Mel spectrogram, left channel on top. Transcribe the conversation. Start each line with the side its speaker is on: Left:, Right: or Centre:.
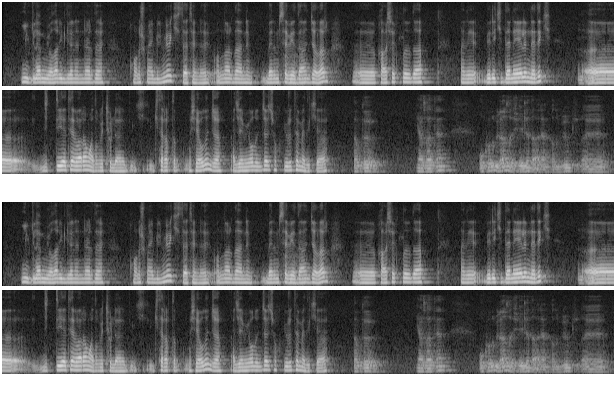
Centre: ilgilenmiyorlar. İlgilenenler de konuşmayı bilmiyor ki zaten. Ee, Onlar da hani benim seviyede
Right: Anladım.
Centre: ancalar. Ee, karşılıklı da hani bir iki deneyelim dedik.
Right: Hı hı.
Centre: Ee, ciddiyete varamadık bir türlü. Yani iki, iki tarafta şey olunca, acemi olunca çok yürütemedik ya.
Right: Tabii tabii. Ya zaten O konu biraz da şeyle de alakalı biliyor musun? Ee,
